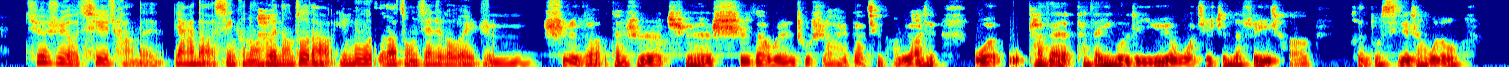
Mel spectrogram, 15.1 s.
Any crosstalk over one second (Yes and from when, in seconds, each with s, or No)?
No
